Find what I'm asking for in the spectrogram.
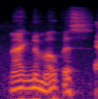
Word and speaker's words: magnum opus: I said that wrong. Magnus copus? What is it? – Magnum opus? – Magnum opus. There it is.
